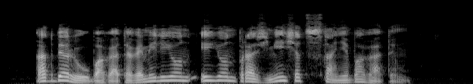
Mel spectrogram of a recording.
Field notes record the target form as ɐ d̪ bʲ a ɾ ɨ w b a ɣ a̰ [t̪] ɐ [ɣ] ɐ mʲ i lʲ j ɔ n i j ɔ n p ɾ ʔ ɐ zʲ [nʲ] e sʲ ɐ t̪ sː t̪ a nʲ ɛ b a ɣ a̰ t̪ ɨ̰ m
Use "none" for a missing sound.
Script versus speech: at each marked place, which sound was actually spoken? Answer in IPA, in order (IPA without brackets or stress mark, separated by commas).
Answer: t̪, ɣ, mʲ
